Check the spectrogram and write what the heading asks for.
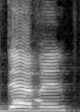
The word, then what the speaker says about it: Devon: Okay, you heard him pronounce it. So it is Devon.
